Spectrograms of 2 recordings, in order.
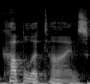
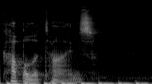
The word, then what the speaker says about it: couple of: say it like this couple of times couple of times couple of times yeah we don't pronounce the F couple of times we completely melt those words together a couple of times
